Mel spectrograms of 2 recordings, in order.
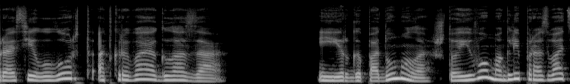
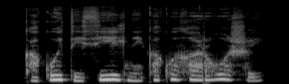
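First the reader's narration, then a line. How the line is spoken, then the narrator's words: Whispering into the ear. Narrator (Russian): шептала она ему в бархатное ухо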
